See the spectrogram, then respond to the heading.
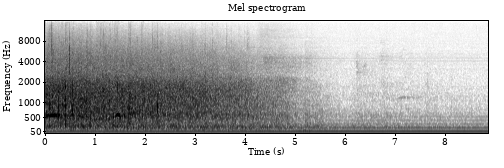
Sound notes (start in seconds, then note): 5.5 applause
